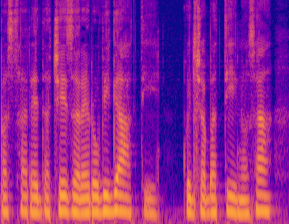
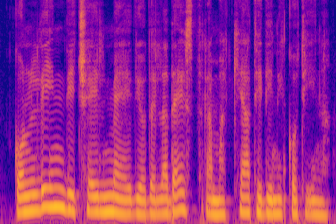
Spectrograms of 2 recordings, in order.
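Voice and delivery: ordinary delivery, nothing marked

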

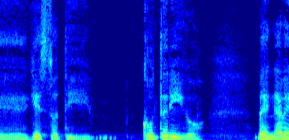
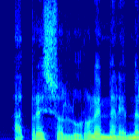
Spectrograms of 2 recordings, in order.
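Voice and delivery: normal talking voice

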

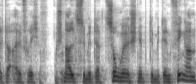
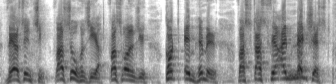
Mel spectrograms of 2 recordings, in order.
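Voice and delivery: put-on raised, indignant old man; agitated, higher-pitched demands; angry interrogation; 9 semitones higher, 4 dB louder than usual. A narrator's reading. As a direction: fire off outraged questions.

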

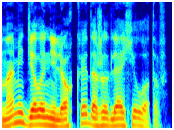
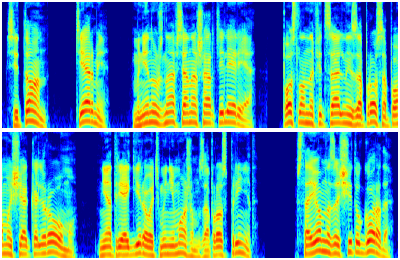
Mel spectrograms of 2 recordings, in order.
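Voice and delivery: high, raised commanding voice; shouted orders; 6 semitones higher, 4 dB louder than usual. A narrator's reading. Clan head rallying everyone to defend the city, shouting. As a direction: call out orders urgently. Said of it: "крикнула".

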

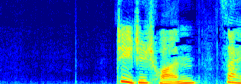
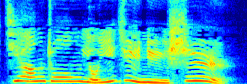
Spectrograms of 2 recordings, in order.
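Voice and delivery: high-pitched boatman's alarm call; loud shout; 11 semitones higher than usual. A narrator's reading. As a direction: call it out across the water. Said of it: "忽听一船夫高喊".

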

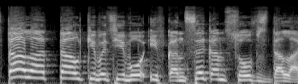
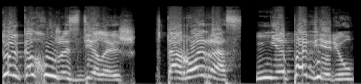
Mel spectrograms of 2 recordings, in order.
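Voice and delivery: high-pitched, indignant warning; snapping at him; 8 semitones higher than usual. Acted. Wife warns her husband against denying it, snapping. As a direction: scold in a raised woman's voice. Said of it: "прикрикнула она".

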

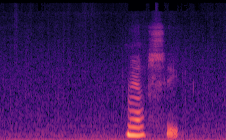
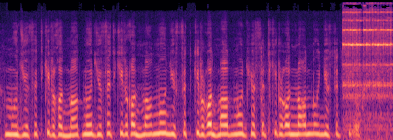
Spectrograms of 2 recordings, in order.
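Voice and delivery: a higher, urgent murmured litany; desperate prayer; 5 semitones higher, 3 dB louder, faster than usual. Acted. Woman begging God for her lover to call back, urgent litany. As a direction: pray it over and over, begging.

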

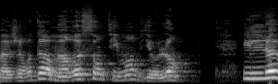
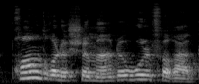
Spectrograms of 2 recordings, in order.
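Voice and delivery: ordinary delivery

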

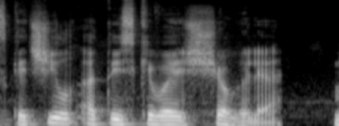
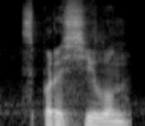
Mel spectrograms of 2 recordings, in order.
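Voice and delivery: usual speaking voice

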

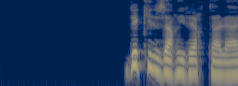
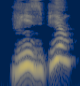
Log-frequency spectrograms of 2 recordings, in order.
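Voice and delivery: high, loud recommendation; urging advice; 6 semitones higher, 5 dB louder than usual. A narrator's reading. Lebrac advising the boy with the slingshot, urging. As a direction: urge care before the shot. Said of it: "recommandait Lebrac".

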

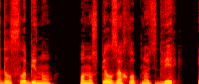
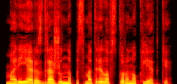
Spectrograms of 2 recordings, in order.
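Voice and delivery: ordinary delivery

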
